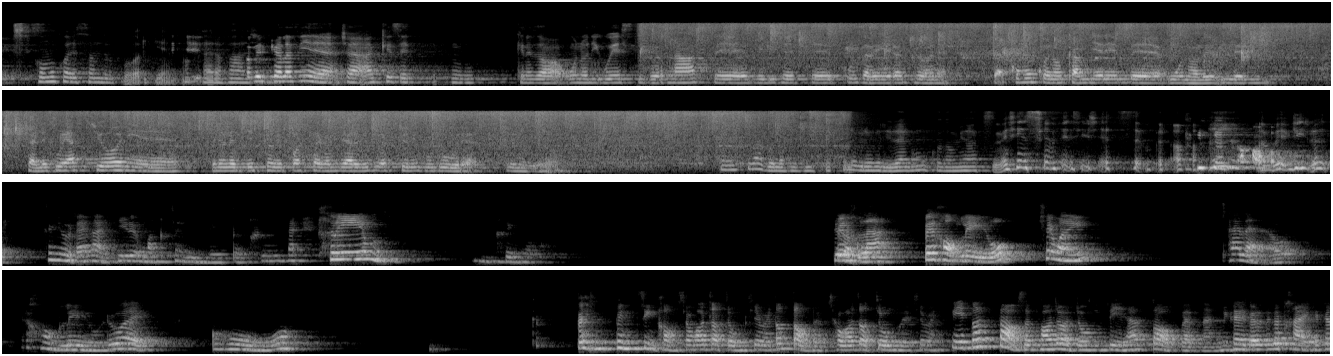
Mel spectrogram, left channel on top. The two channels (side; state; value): both; different; correlation 0.00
